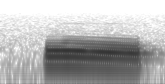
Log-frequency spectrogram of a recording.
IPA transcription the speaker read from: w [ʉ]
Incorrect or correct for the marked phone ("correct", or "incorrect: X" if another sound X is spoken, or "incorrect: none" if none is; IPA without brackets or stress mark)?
incorrect: u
